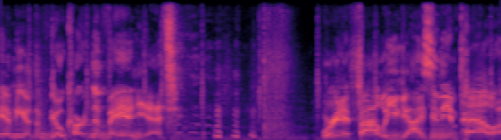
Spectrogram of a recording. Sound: laughs

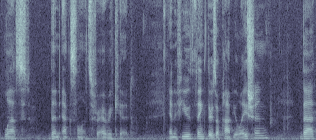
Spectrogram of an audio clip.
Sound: none

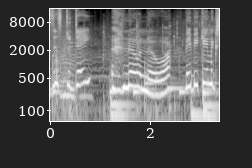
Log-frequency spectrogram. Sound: chuckles

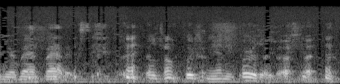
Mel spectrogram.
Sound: laughter

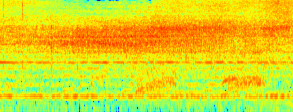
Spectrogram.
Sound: shrieking

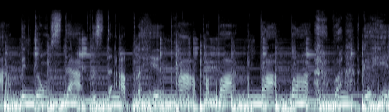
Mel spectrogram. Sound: beatboxing

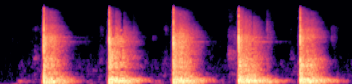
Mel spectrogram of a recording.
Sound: floor thudding

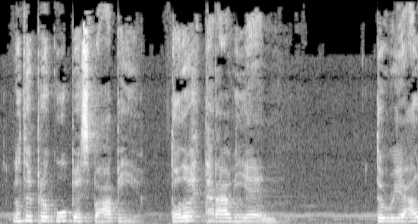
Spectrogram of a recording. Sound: speaking in foreign language

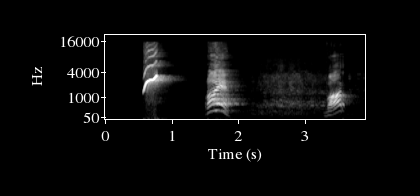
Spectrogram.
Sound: whistles

